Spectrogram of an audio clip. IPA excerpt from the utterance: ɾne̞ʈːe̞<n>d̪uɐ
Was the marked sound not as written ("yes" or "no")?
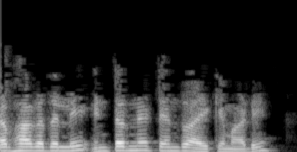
no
